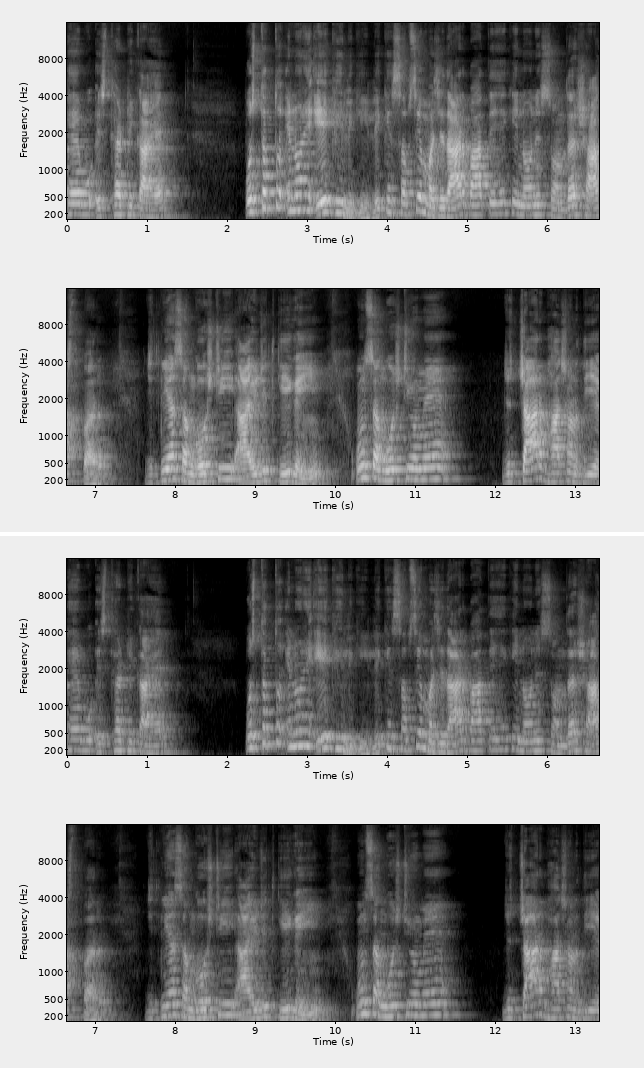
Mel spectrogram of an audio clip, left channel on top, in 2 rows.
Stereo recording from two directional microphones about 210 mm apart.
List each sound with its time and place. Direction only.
0.0 s speech: 30° right (ahead or behind)
2.2 s speech: 25° right (ahead or behind)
